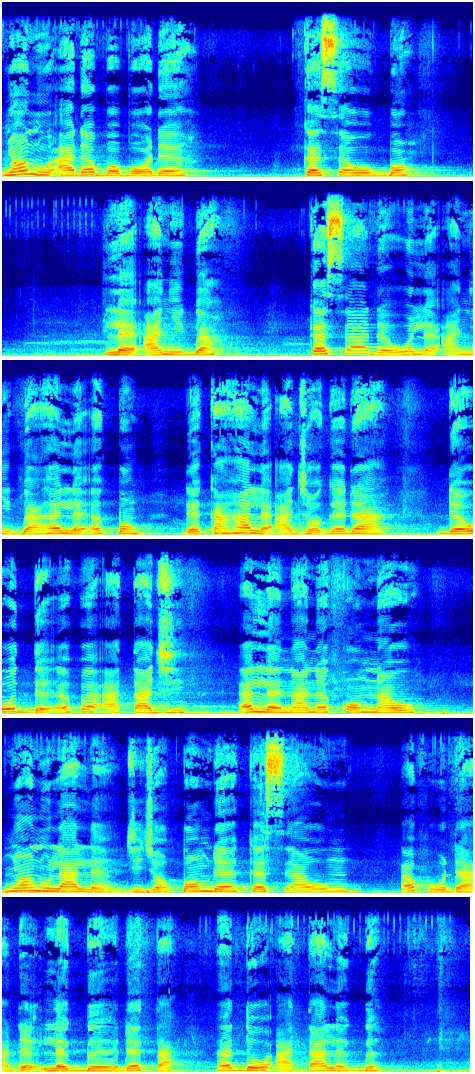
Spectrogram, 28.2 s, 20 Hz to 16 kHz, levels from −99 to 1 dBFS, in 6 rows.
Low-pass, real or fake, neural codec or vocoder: 14.4 kHz; real; none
